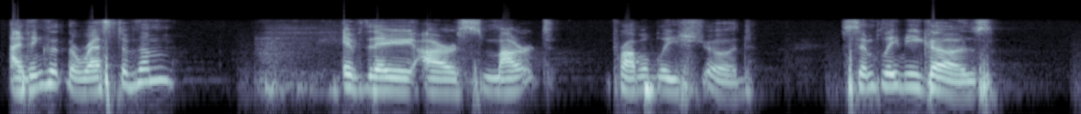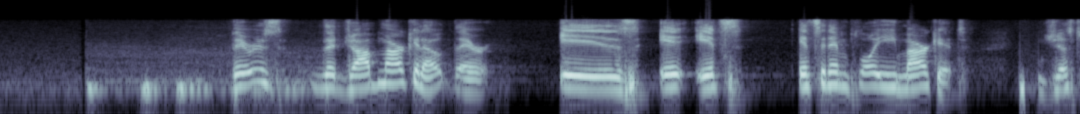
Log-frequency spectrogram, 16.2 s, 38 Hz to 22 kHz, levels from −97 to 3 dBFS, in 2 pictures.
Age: 40-59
